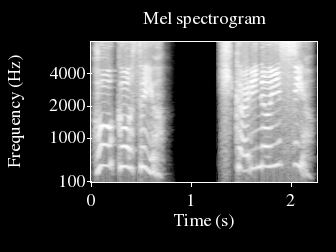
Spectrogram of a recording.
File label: Vox Skill, Jp; Scarlet; kings raid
